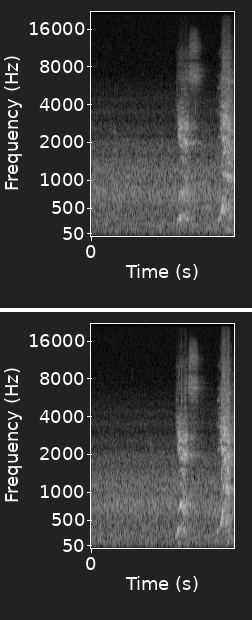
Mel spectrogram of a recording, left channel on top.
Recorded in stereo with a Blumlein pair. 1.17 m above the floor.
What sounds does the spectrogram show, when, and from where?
1.7 s a shout: 65° right, 3 m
